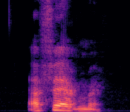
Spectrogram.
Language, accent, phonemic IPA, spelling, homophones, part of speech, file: French, Canada, /a.fɛʁm/, afferment, afferme / affermes, verb, LL-Q150 (fra)-afferment.wav
- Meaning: third-person plural present indicative/subjunctive of affermer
